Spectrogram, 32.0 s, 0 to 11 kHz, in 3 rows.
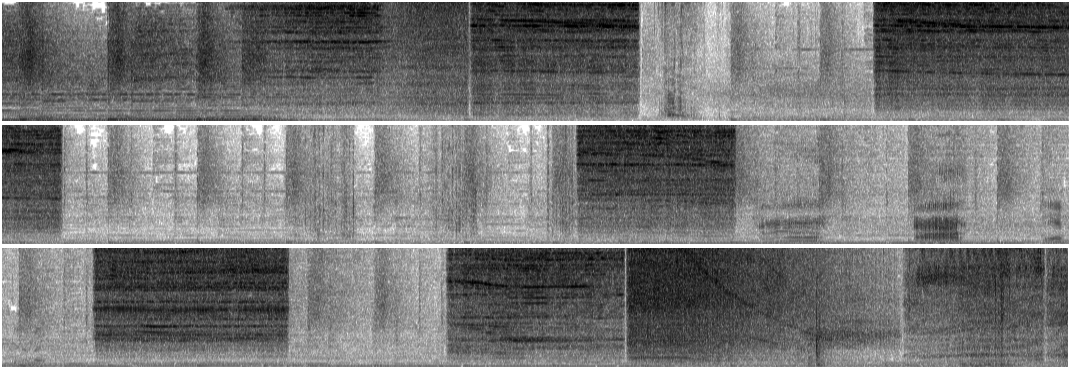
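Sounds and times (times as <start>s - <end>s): rock music: 0.0s - 32.0s
table saw cutting boards: 2.4s - 6.4s, 8.7s - 11.3s, 16.2s - 18.0s, 22.3s - 24.2s, 25.8s - 32.0s.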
